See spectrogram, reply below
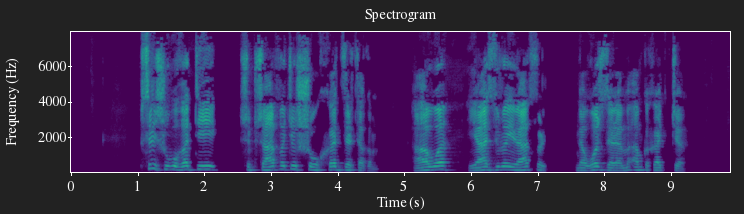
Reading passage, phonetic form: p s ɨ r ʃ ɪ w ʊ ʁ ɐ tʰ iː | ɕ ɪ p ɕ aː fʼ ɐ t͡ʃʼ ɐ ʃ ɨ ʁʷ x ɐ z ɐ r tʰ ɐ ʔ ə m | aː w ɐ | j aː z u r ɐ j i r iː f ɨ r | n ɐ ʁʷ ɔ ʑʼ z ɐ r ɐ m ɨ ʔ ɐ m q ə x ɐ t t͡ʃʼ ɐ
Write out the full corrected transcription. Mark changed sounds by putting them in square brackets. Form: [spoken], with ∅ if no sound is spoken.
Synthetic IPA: p s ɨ r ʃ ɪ w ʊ ʁ ɐ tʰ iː | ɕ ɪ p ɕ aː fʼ ɐ t͡ʃʼ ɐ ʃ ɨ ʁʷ x ɐ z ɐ r tʰ ɐ [q] ə m | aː w ɐ | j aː z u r ɐ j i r [aː] f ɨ r | n ɐ ʁʷ ɔ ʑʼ z ɐ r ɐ m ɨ ʔ ɐ m q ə x ɐ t t͡ʃʼ ɐ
